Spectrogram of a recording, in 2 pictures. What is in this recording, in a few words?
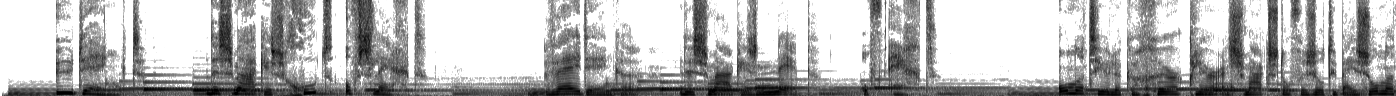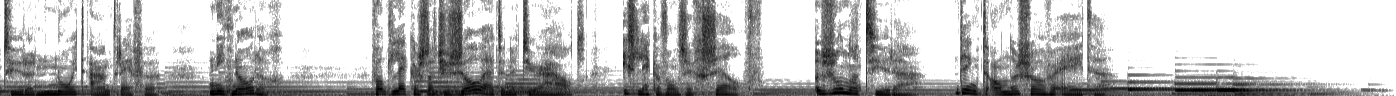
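Dutch, european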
